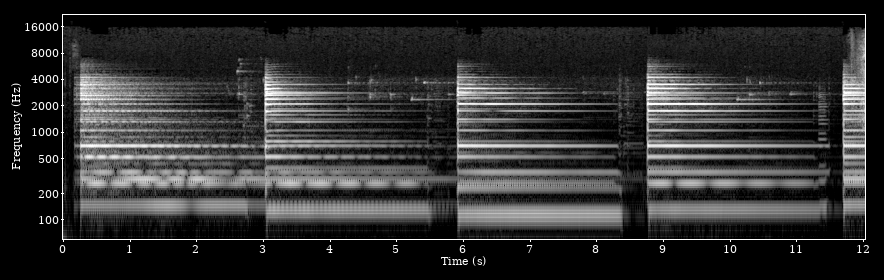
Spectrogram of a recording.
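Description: An Algerian rock instrumental passage: loud, heavily distorted guitar chords ring out in long sustained blocks, shifting to a new chord roughly every three seconds, with no singing.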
